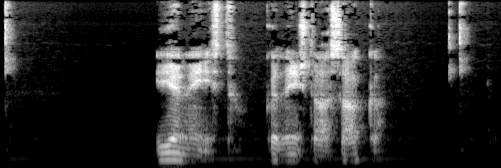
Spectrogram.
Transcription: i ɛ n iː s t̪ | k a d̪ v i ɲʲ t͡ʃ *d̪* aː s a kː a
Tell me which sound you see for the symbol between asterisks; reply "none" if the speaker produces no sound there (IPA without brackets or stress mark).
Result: t̪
